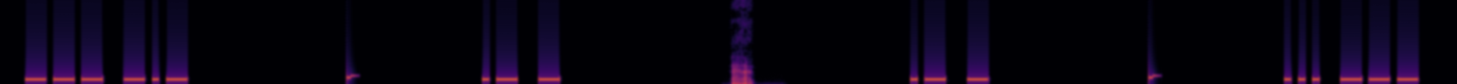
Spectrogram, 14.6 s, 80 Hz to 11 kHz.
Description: Morse code, heard as a keyed tone, about 17 wpm, 700 Hz. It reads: OK AT AT SO
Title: Two Letter Words - 17wpm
